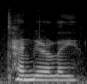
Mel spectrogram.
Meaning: In a tender manner; gently; sweetly
- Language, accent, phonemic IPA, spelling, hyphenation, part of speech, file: English, US, /ˈtɛn.dɚ.li/, tenderly, ten‧der‧ly, adverb, En-us-tenderly.ogg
